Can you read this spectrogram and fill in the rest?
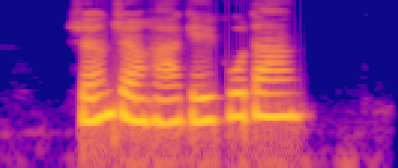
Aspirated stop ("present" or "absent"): absent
